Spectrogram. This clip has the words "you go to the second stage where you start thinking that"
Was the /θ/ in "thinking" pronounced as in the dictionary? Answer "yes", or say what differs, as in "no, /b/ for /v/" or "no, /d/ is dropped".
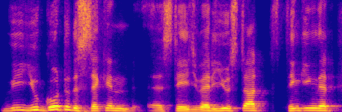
no, /t/ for /θ/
